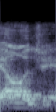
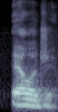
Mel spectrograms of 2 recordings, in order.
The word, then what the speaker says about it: Elegy: us pronounce that title i was debating whether or not i was going to have a hard g or a soft g on that one how was it pronounced hillbilly elegy that's right elegy right on nice to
